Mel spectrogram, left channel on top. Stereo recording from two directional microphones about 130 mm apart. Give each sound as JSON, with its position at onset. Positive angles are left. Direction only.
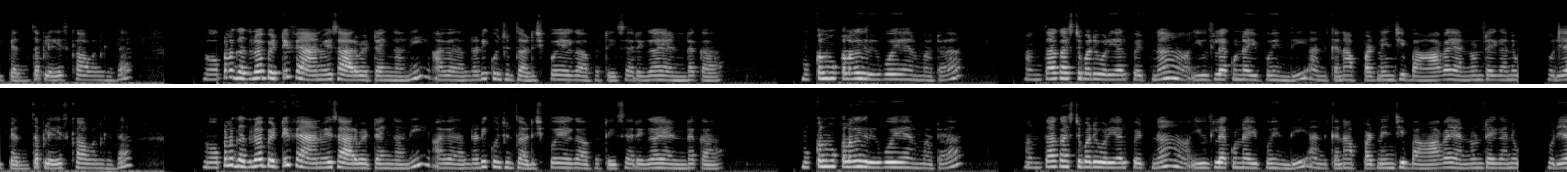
{"t": 0.1, "sound": "a woman's voice", "side_deg": -30}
